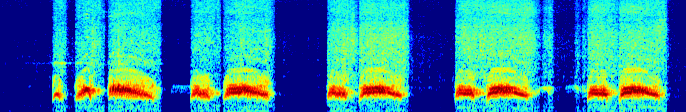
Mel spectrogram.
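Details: Zebra dove giving its song in quick succession, five phrases in under seven seconds, each a short clipped note or two then a longer mellow descending coo, one phrase ending with a soft trailing note.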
